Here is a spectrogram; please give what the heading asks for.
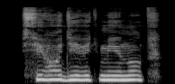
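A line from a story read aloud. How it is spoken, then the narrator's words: Sad sigh. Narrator (Russian): с грустью вздохнула красавица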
